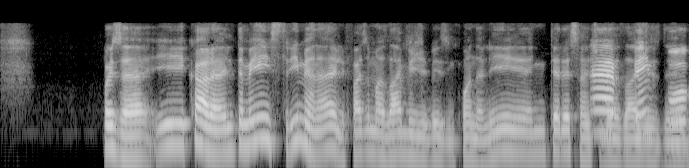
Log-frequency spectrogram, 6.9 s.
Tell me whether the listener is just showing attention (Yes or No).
No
